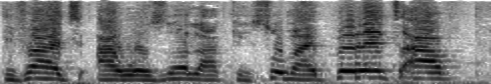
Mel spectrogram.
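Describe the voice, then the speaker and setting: A woman's voice: medium pitch, fairly quick. A middle-aged woman with a Nigerian accent telling personal stories as a radio interview guest, with an emphatic manner. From Lagos, Nigeria.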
